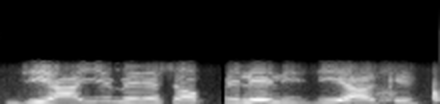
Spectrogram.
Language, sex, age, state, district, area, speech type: Urdu, female, 30-45, Uttar Pradesh, Lucknow, urban, conversation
